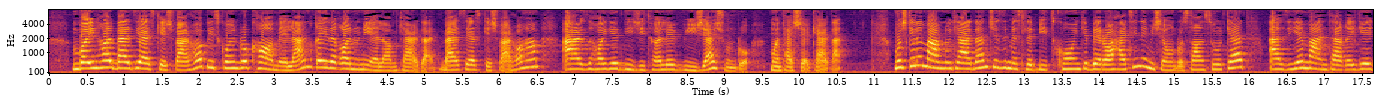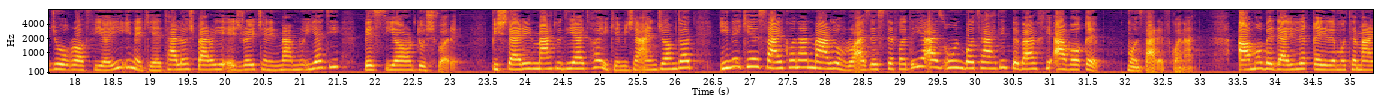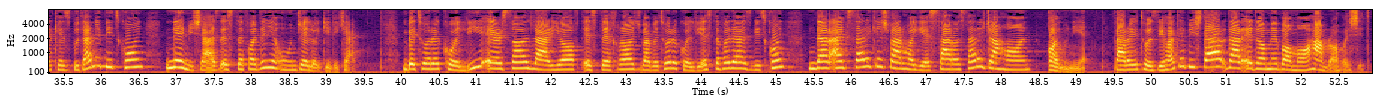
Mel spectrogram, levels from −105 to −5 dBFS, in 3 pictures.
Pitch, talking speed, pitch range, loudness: 240 Hz, 135 wpm, 210-290 Hz, -15 LUFS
